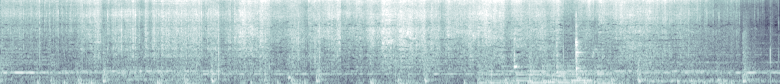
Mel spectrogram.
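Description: Beef franks frying in hot bacon fat in a pan: steady sizzling with fine crackles, dying down near the end.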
